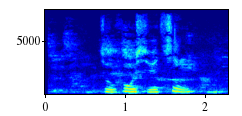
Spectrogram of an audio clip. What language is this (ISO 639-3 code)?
zho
